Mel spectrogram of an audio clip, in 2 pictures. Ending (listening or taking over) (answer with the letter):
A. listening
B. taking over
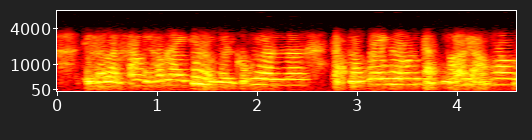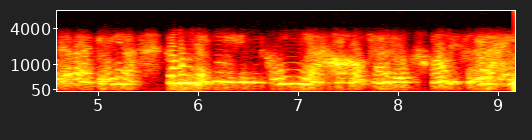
B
